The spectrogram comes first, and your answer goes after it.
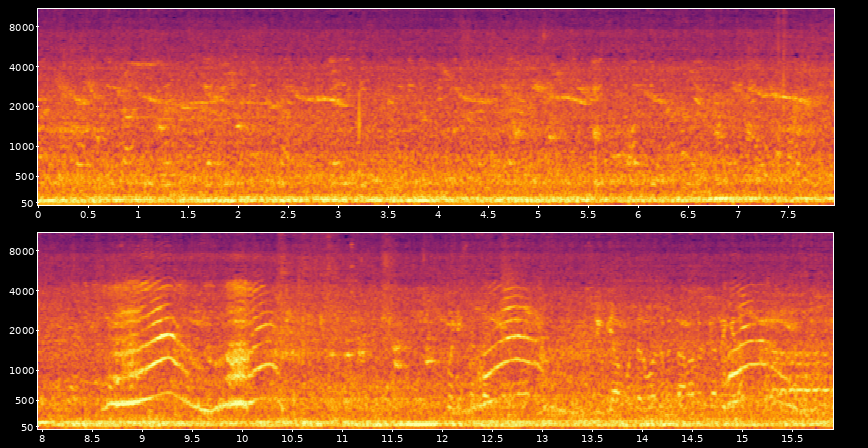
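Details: Persian cat with her kitten: a series of short rising-falling meows, several in quick succession near the middle, then spaced every second or two, over a steady low rumble and faint voices.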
